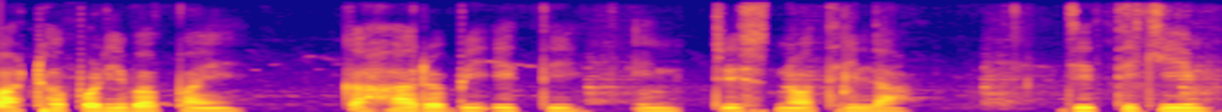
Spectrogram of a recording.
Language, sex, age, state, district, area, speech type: Odia, female, 18-30, Odisha, Nuapada, urban, spontaneous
